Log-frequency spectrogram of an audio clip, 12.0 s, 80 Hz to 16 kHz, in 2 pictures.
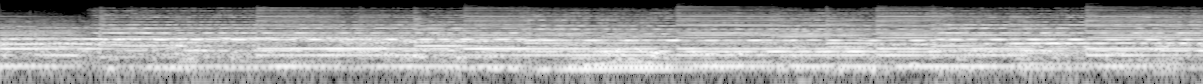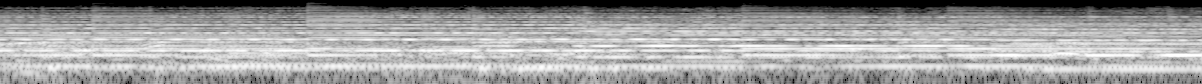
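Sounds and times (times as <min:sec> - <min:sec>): electronic keyboard ballad: 0:00.0 - 0:12.0.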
